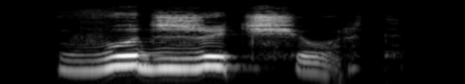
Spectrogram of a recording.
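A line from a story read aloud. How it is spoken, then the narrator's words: Breathless exhale. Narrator (Russian): Выдохнул я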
